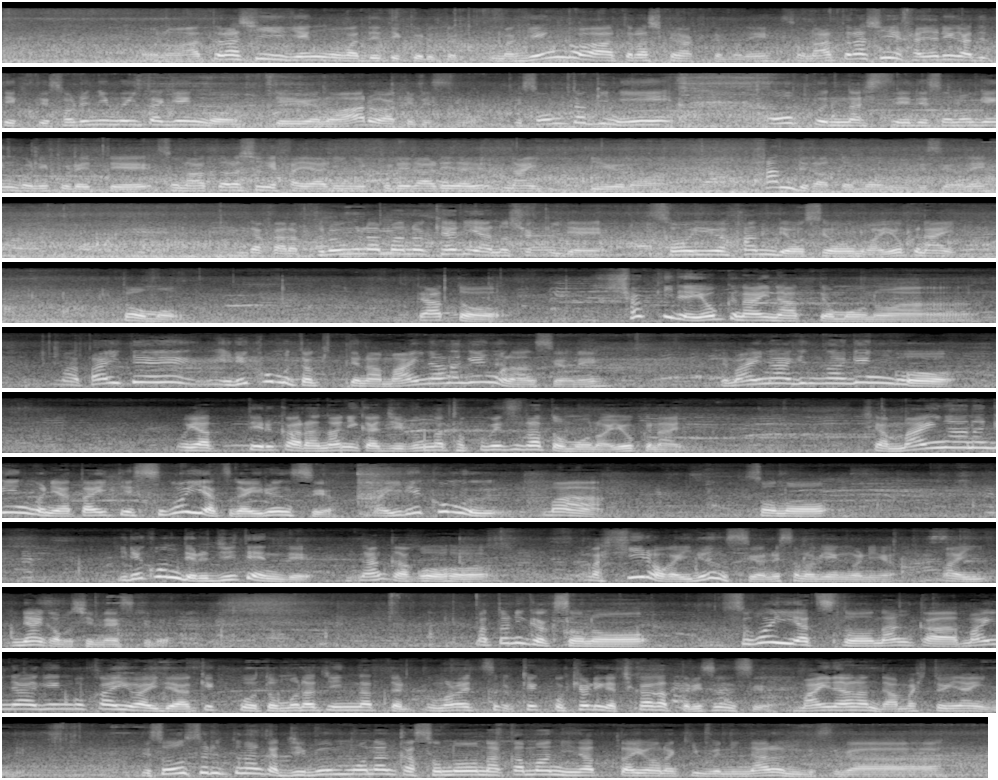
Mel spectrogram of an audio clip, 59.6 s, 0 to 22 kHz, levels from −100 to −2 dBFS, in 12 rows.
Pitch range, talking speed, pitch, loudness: 160-270 Hz, 425 characters per minute, 205 Hz, -18 LUFS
